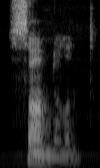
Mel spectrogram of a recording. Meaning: 1. Drowsy or sleepy 2. Causing literal or figurative sleepiness
- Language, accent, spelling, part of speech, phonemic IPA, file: English, US, somnolent, adjective, /ˈsɑːmnələnt/, En-us-somnolent.ogg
